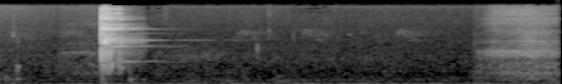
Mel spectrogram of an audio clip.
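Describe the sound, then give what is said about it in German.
A single bright clink of glasses touching in a toast, with a clear ringing tone that fades over half a second, followed by a soft breathy exhale. “Äh, zum Wohl. Zum Wohl.”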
